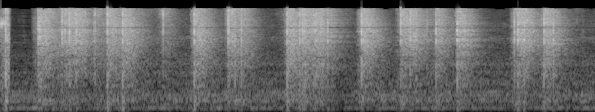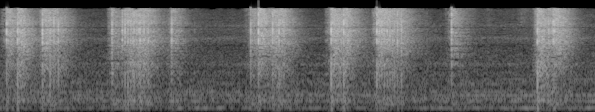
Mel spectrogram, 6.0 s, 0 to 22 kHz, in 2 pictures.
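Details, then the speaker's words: Erratic MIG welding: arc stops and restarts in uneven crackling bursts about three a second instead of a steady sizzle; wire snagging in a jammed Euro torch liner, on 15 kg wire rolls. "that freaking gun horrible you can hear it going on oh doesn't even look right see that guys it's just um what it's doing you can feel it in a gun"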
